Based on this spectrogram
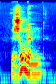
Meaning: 1. to kiss 2. to reconcile
- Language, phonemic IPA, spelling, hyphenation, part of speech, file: Dutch, /ˈzu.nə(n)/, zoenen, zoe‧nen, verb, Nl-zoenen.ogg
